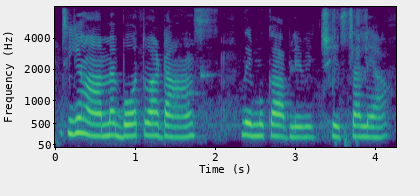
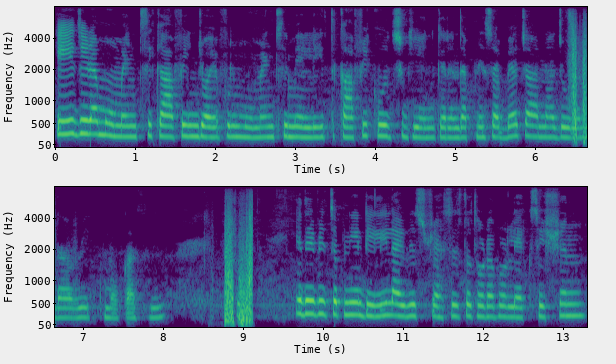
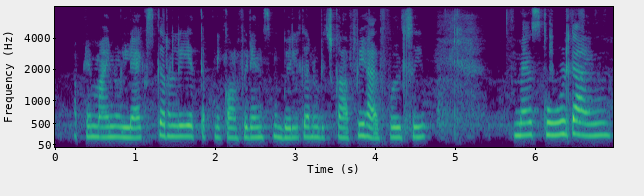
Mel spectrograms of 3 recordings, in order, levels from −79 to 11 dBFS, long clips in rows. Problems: none marked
